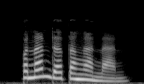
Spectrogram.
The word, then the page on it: penandatanganan: Indonesian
